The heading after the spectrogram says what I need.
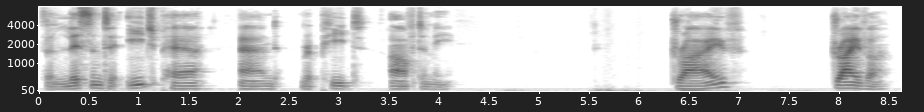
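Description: A British man gives a pronunciation lesson in a deep, low voice. He talks slowly and deliberately, pausing to model words for the learner to repeat. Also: fairly even intonation, darkish tone. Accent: British English. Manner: slow, careful, encouraging delivery with drilled example words. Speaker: pronunciation teacher.

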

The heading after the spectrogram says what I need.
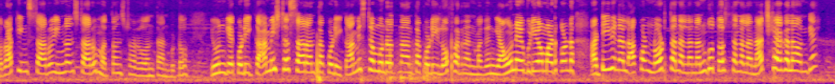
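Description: A woman's voice: sits high, fairly bright tone, slight background noise. A woman from Karnataka, speaking at a press conference and making fierce, repetitive accusations. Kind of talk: angry press statement.

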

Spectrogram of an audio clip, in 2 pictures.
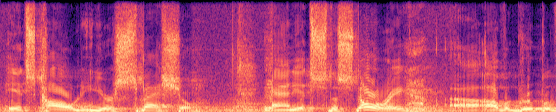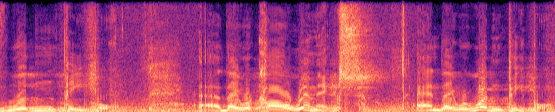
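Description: A man's voice: mid-range voice, very animated, takes it slowly, a little mellow, a little hiss or hum. An older man, a pastor praying and then preaching in a folksy, storytelling way with frequent "uh" restarts. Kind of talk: prayer and sermon. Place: small church sanctuary. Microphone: pulpit mic. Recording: echoey church from camera.

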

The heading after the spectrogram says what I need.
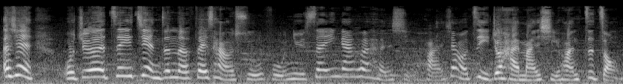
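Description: A woman in her twenties hosting a lively livestream shopping promo in a mall store, chatty and laughing often. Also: sits high, fairly quick. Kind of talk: lively live-stream product promo. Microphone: wired lapel mic held in hand.

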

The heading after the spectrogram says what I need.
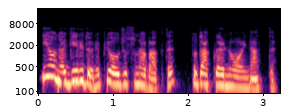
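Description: A male audiobook narrator reads a short story in a measured, even way. His voice is husky and slightly high for a man. The recording is close, dry and a bit dull. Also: no echo. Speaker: audiobook reader.

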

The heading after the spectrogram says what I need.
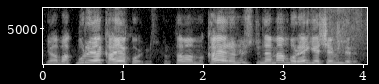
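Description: A man with a high voice gives casual commentary on a video game as he plays. He thinks aloud in a wry, joking way, chatting to his viewers. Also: animated, brisk, fairly bright tone, no echo. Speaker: gaming video host.

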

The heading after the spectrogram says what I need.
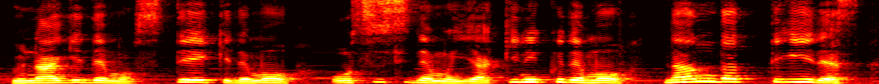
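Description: A woman narrating a book summary in a calm, instructive, even reading voice. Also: mid-range voice, quick pace, soft background music. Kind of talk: scripted narration.

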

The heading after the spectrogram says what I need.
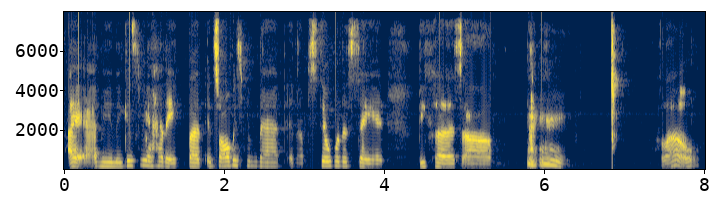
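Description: Mid-range and a bit bright, her voice moves a little slowly through dull audio. The bubbly nineteen-year-old vlogger chatters and slips into bits of song, filming herself by webcam in a small room.

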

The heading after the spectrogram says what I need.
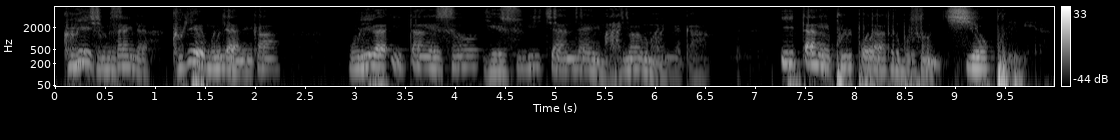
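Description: An older man with a Gyeongsang Korean accent preaching a sermon as pastor, swinging from loud exclamations to hushed whispers. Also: fairly high pitch, expressive, normal speed, echoey room. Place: church sanctuary.

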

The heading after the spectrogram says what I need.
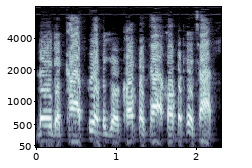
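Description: A man's voice: fairly high pitch, level tone, rapid-fire, a little hiss or hum. A man making a formal, polite public appeal over a radio broadcast, with some hesitations. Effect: heard over a radio broadcast. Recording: dull lo-fi archival radio broadcast.

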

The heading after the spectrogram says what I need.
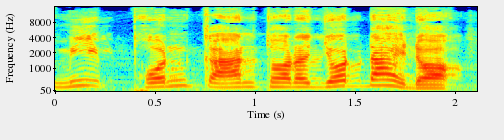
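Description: A man voicing a clever, sharp-tongued young heroine in an audiobook, calm and measured. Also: a little high, soft background music. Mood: gentle.

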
